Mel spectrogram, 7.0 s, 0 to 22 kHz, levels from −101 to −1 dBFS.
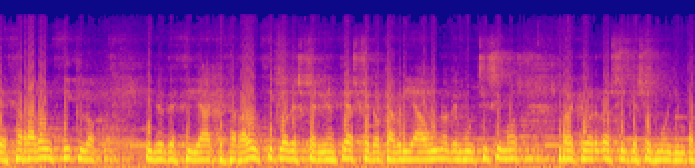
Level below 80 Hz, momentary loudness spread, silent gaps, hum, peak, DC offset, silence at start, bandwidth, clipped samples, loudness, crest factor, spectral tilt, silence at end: -38 dBFS; 4 LU; none; none; 0 dBFS; 1%; 0 s; 6.8 kHz; under 0.1%; -11 LUFS; 8 dB; -10 dB/octave; 0 s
